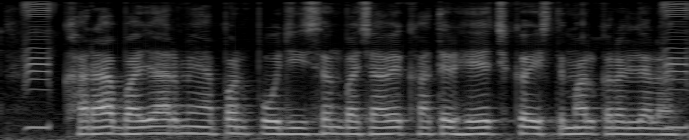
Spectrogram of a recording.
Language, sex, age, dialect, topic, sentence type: Bhojpuri, male, 18-24, Western, banking, statement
